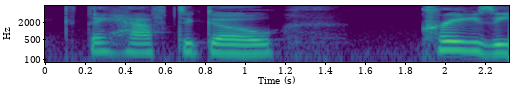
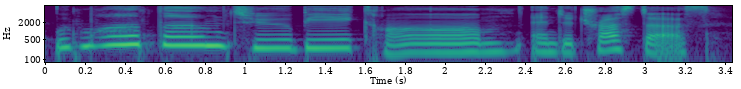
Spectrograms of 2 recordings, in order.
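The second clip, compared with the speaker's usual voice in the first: normal talking voice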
